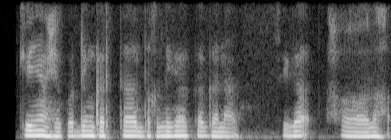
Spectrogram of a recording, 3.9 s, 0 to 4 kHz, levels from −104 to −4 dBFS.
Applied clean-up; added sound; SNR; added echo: none; none; none; none.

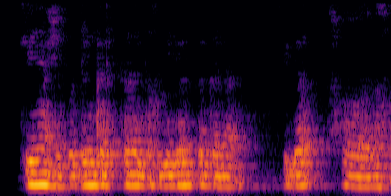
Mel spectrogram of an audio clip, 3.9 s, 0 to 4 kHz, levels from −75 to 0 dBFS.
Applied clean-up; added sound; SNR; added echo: none; none; none; reverberation time 0.5 s.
